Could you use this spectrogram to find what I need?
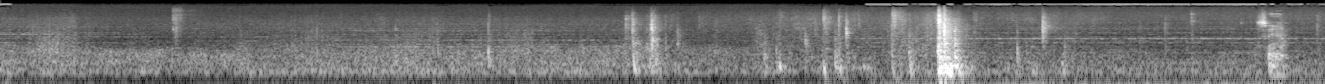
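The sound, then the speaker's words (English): A door being shut and then locked in a shadowy hallway: a few sharp knocks and clicks, the loudest one midway, over a quiet, faintly hissing background. “shuts and locks the door.”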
